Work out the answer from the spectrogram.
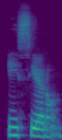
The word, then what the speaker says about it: hicieron: So it's hice, hiciste, hizo, hicimos, hicieron. So you don't pronounce the H.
